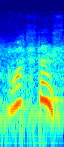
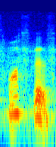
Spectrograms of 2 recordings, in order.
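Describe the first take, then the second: First: High, hushed shock; sudden fright at the bodies; startled gasp. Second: Said in the usual way. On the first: Acted.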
